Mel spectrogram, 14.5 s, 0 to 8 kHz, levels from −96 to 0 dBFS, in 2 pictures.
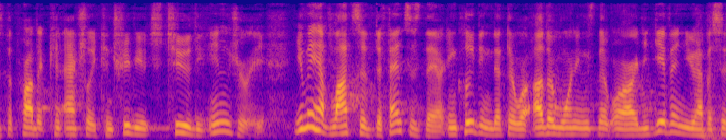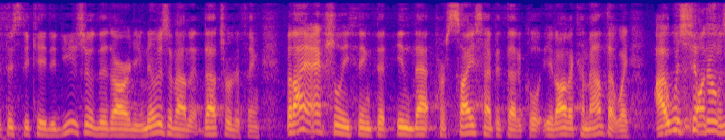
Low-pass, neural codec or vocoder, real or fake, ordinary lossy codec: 7.2 kHz; autoencoder, 48 kHz, 32 numbers a frame, DAC-VAE, trained on Japanese speech; fake; AAC, 48 kbps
